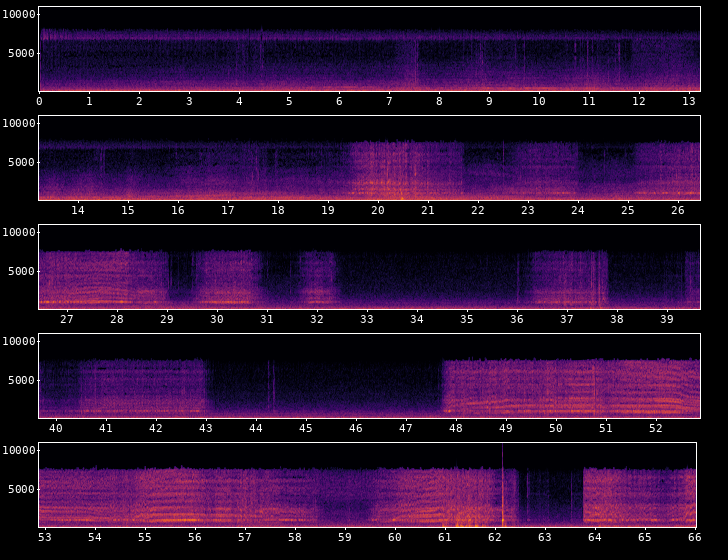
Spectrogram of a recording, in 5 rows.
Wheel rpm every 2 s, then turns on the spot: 0, 0, 0, 0, 10, 10, 0, 0, 20, 70, 60, 30, 40, 120, 70, 40, 10, 10, 40, 30, 60, 20, 0, 50, 210, 220, 160, 200, 160, 60, 170, 70, 130.
none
